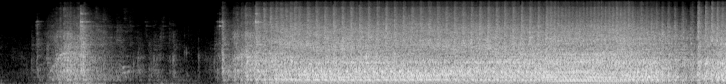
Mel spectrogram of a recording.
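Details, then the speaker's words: Free used pressure washer engine: brief sputtering start, then rough uneven buzzing run at full choke, stalling when the choke is turned off; runs only on choke due to dirt in the carburetor bowl and jet starving fuel. "we definitely have a carb problem so unless it's on choke it's not going to run it's not running very well either"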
